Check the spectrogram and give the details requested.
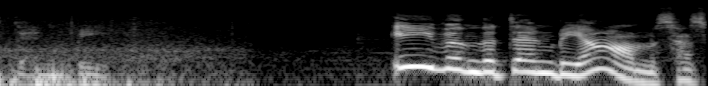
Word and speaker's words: Denbigh: It's a Welsh name. It's not Denbigh, it's Denbigh.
